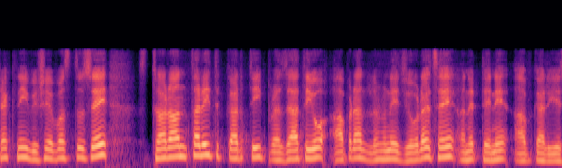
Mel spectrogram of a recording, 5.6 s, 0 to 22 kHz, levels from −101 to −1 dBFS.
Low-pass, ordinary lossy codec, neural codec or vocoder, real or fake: 7.2 kHz; none; codec, 16 kHz in and 24 kHz out, 0.9 kbps, LongCat-Audio-Codec, four codebook decoder; fake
